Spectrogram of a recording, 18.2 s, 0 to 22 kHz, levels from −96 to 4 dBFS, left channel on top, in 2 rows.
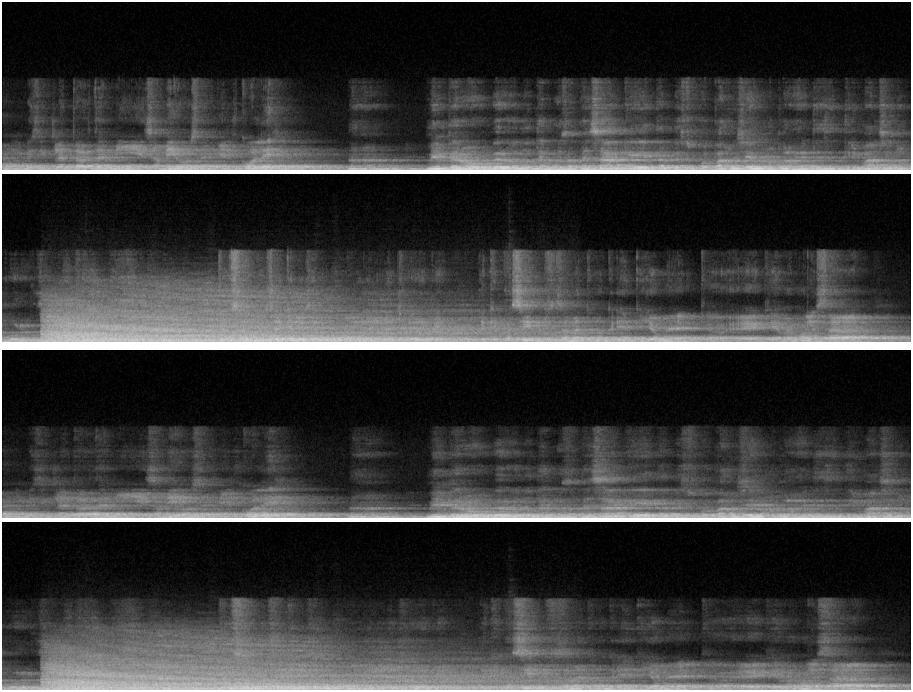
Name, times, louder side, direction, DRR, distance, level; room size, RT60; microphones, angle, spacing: voice 1, 0.0-3.0 11.3-17.7, equal, 70° left, -3 dB, 1.5 m, -24 dB
voice 2, 3.5-3.9 4.2-10.9, left 1 dB, 45° left, -5 dB, 0.8 m, -22 dB
Fixed-wing aircraft airplane, 9.5-14.9, left 1 dB, 15° left, 1.5 m, -21 dB
7.8 x 4.3 x 5.0 m, 2.7 s
head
